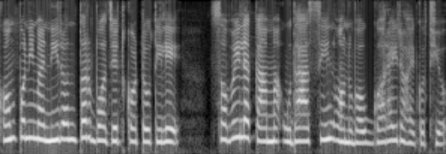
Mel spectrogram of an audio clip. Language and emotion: Nepali, sad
